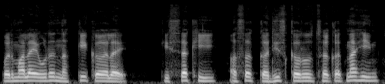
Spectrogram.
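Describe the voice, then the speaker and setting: Dry, higher-voiced male recap narrator. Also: moderate pace, no echo. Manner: steady storytelling, reads character lines in his own voice. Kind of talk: scripted episode recap narration.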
